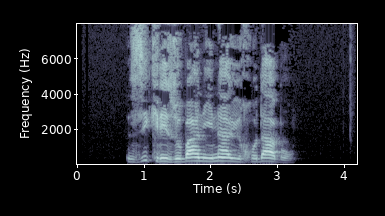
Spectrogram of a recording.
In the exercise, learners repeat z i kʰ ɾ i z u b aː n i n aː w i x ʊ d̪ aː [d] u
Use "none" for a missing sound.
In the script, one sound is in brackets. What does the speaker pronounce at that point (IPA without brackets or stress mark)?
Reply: b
